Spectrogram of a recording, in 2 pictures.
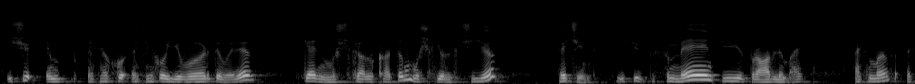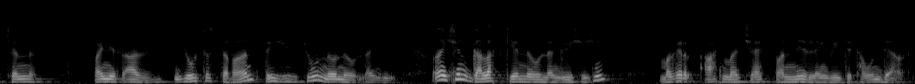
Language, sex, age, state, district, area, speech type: Kashmiri, male, 30-45, Jammu and Kashmir, Bandipora, rural, spontaneous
